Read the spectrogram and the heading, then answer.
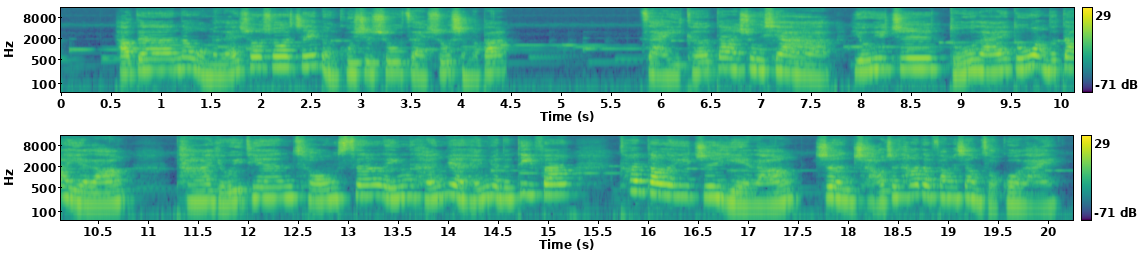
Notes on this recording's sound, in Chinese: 在山上錄音就會把蟬的聲音錄進去。請大貓咪們小貓咪們多包容剪不好的聲音。錄音設備：Zoom l8。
